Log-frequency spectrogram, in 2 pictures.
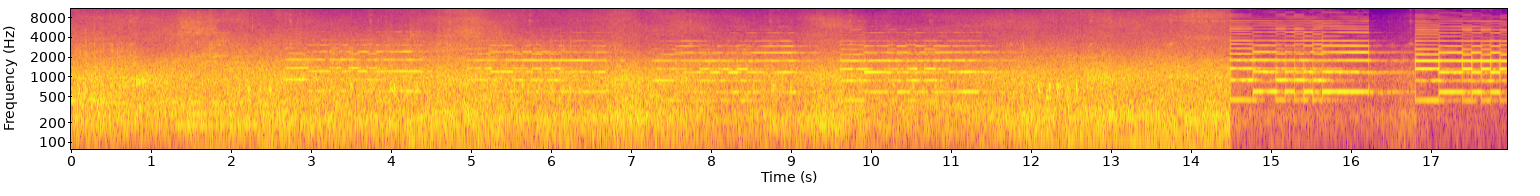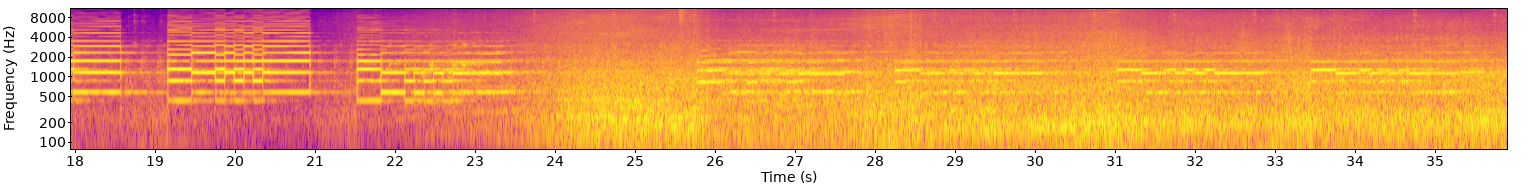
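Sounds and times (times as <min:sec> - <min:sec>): car engine and road noise: 0:00.0 - 0:14.6, 0:22.8 - 0:35.9
two-tone police siren: 0:01.5 - 0:11.8, 0:14.5 - 0:23.8, 0:25.8 - 0:35.9.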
